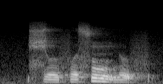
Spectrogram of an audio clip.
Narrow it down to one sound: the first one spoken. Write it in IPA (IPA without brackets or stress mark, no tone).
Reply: ɕ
